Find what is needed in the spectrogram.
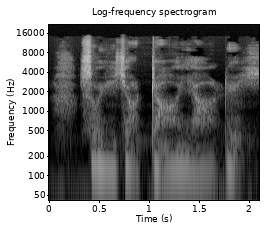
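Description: Speech only: a man lecturing in Mandarin Chinese.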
